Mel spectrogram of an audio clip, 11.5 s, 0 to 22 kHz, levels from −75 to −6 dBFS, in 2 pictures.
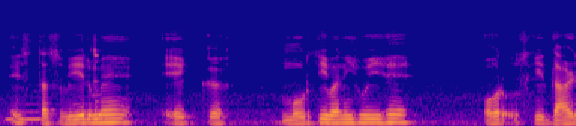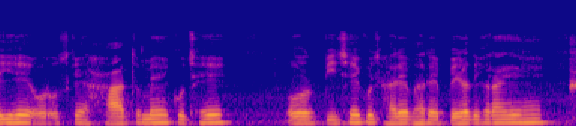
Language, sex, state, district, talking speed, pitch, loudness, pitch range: Hindi, male, Chhattisgarh, Raigarh, 135 wpm, 120 Hz, -29 LUFS, 110-125 Hz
